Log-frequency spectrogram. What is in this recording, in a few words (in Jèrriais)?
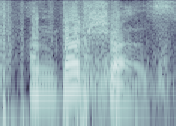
"bercheuse", Jèrriais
